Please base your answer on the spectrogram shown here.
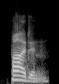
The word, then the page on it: pardon: Indian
